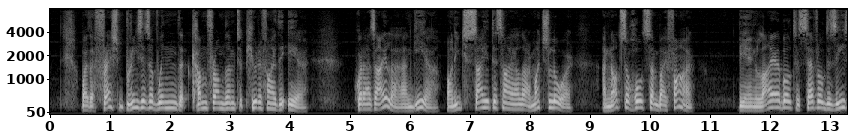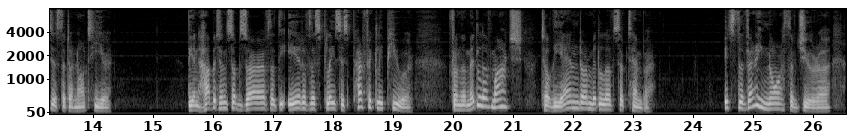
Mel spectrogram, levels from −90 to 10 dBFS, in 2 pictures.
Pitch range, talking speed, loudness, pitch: 135-185 Hz, 160 wpm, -21 LUFS, 160 Hz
